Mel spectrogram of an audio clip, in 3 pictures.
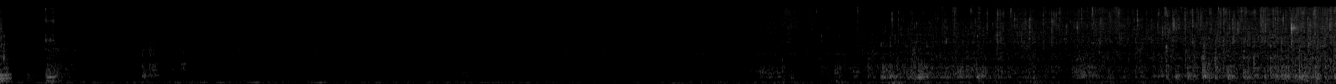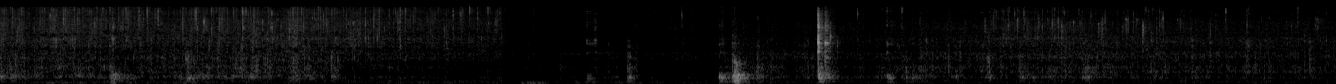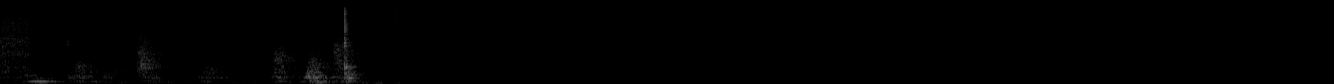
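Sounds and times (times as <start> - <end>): donuts sizzling in hot oil: 0.0 - 27.2, 30.2 - 30.9.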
